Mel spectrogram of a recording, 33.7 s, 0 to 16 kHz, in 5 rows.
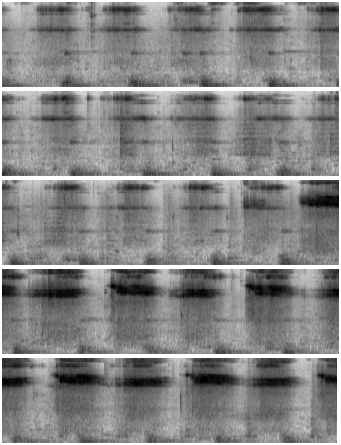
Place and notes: {
  "title": "Calle Garachico, Santa Cruz de la Palma, Santa Cruz de Tenerife, Spanien - Semana Santa Beat",
  "date": "2022-04-15 18:25:00",
  "description": "Semana Santa Beat\nSemana Santa procession. An exceptional rhythm that focuses on slow progress is implemented magnificently. This specific beat helps carry out all duties like carrying heavy statues and big crosses.",
  "latitude": "28.68",
  "longitude": "-17.76",
  "altitude": "17",
  "timezone": "Atlantic/Canary"
}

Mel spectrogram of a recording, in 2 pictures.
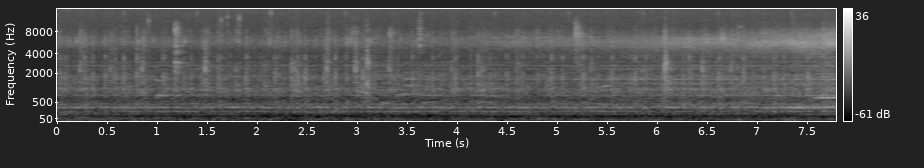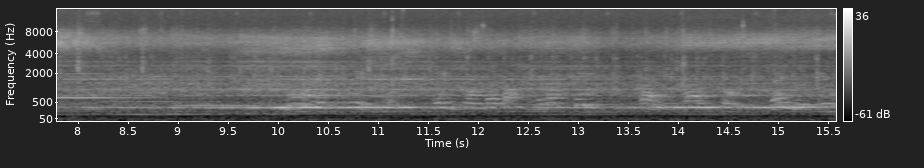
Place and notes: {
  "title": "Tallinn, Baltijaam drainpipe - Tallinn, Baltijaam drainpipe (recorded w/ kessu karu)",
  "date": "2011-04-20 14:28:00",
  "description": "hidden sounds, water drips and a station announcement amplified by a station gutter drainpipe at Tallinns main train station.",
  "latitude": "59.44",
  "longitude": "24.74",
  "timezone": "Europe/Berlin"
}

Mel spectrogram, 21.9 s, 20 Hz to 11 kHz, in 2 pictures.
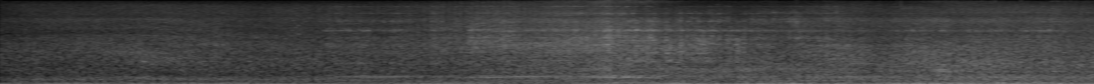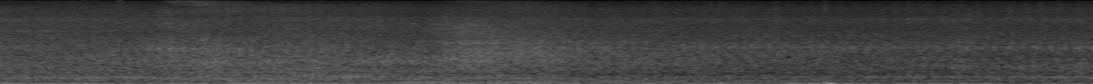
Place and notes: {
  "title": "Navahrudak, Belarus, Lenin's place",
  "date": "2015-08-01 11:40:00",
  "description": "traffic at the Lenin's place",
  "latitude": "53.60",
  "longitude": "25.83",
  "altitude": "318",
  "timezone": "Europe/Minsk"
}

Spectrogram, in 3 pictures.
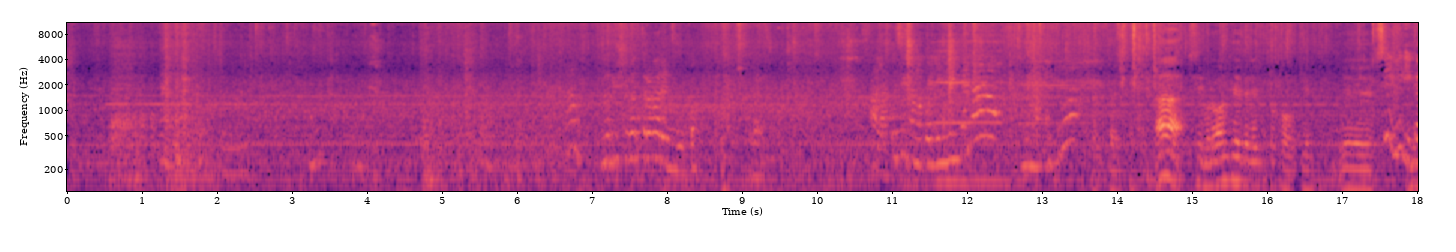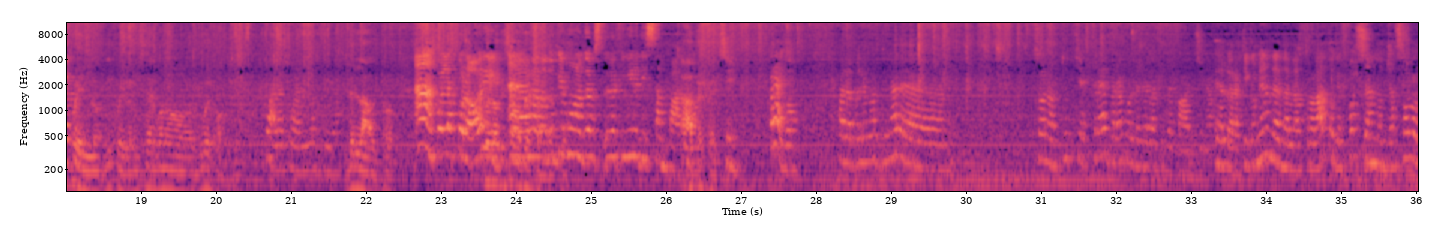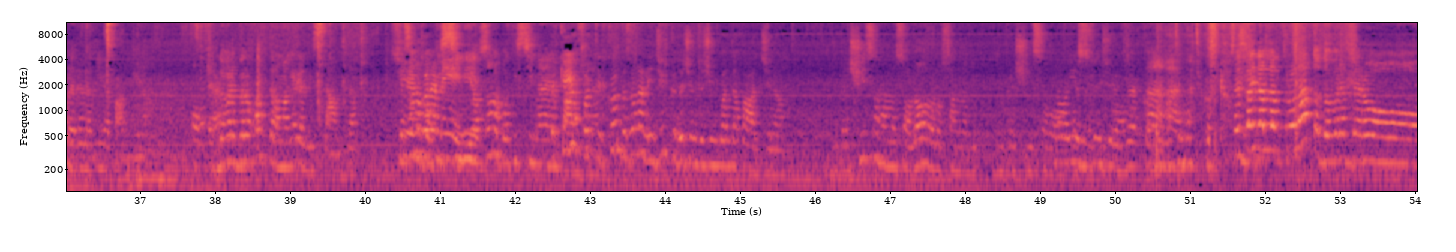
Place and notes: {
  "title": "In copisteria, h 10,30 25/01/2010",
  "description": "Copisteria, (romanlux) (edirol r-09hr)",
  "latitude": "38.11",
  "longitude": "13.36",
  "altitude": "27",
  "timezone": "Europe/Berlin"
}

